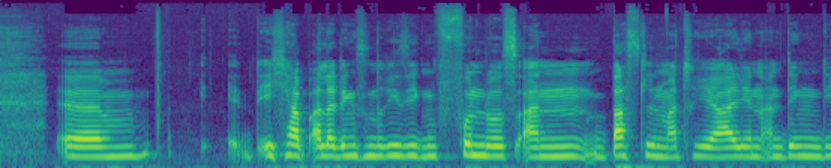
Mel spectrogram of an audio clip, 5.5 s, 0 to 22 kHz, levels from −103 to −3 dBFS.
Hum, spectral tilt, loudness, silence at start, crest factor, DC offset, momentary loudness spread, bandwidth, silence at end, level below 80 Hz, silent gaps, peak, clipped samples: none; -4.5 dB/octave; -23 LUFS; 0 s; 20 dB; under 0.1%; 10 LU; 19.5 kHz; 0 s; -62 dBFS; none; -4 dBFS; under 0.1%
